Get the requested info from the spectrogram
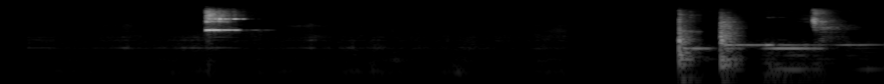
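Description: A single short, high-pitched clink about a second in, as of a hard kitchen item lightly struck, followed by a few short sharp sounds near the end.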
